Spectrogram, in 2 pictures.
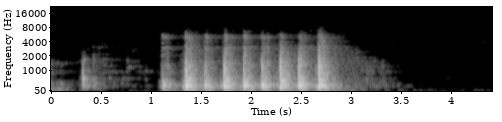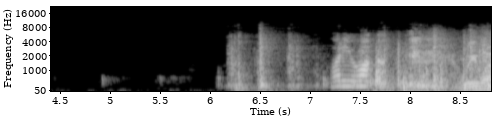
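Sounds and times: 
firm knocks on a wooden room door: 1.1 - 2.9
speech: 7.2 - 8.8.

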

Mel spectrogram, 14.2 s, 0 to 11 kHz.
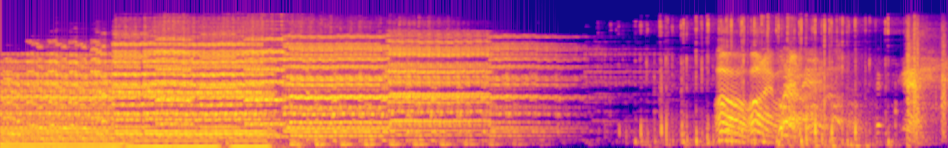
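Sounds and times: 
harmonic tone: 0.0 - 9.3
horses' hooves clip-clopping: 9.0 - 13.5.

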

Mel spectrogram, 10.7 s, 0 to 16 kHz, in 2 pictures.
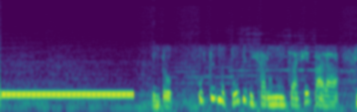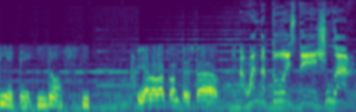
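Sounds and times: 
telephone tone while redialing: 0.0 - 2.0
speech: 2.3 - 6.8, 7.4 - 10.6.

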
